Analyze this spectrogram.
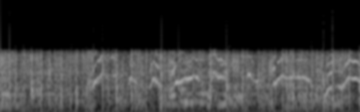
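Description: Paintball markers firing in rapid, irregular pops, with high yelping cries that rise and fall over them from about a second in.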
